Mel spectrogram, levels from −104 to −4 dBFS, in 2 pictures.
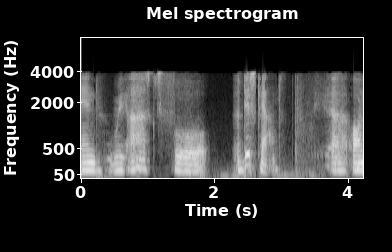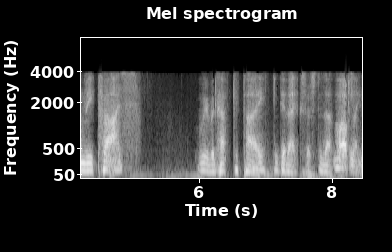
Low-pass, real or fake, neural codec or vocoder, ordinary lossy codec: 7.2 kHz; fake; codec, 16 kHz, 0.5 kbps, X-Codec, HuBERT features, trained on general audio; AAC, 16 kbps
